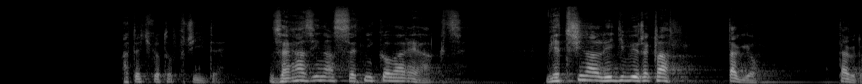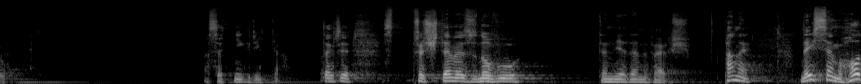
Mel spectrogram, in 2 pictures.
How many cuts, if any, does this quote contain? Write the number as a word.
one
